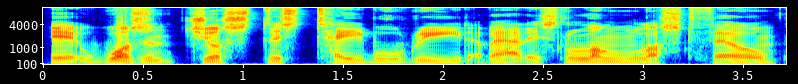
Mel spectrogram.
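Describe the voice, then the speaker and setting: A man's voice: low-pitched, fairly even intonation, unhurried, smooth, no echo, studio quality. A man presenting a semi-scripted review as host, speaking in an earnest, enthusiastic way. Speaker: host and reviewer of horror films.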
